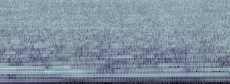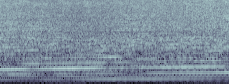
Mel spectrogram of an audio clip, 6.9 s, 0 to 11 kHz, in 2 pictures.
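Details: Nissan 180SX Type X SR with TD06 20G turbo, Nistune ECU and 3" dump pipe, on the dyno at full load and 15 psi (255rwkw, injectors maxed): clean, strong pull, note climbing steadily, no misses or rattles; healthy engine.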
